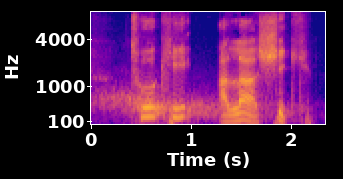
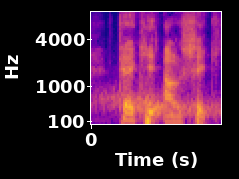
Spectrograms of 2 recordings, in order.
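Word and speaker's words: Turki Al-Sheikh: one man from Saudi Arabia known as Ti Allah Shik. Yeah. But as English speakers, we will say Turkey al-Shik.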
